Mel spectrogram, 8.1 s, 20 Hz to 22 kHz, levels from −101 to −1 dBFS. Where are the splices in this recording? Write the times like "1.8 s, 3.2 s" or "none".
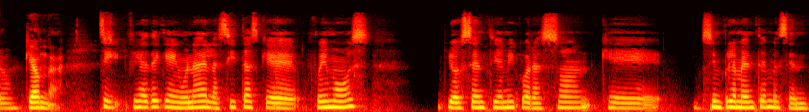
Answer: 1.0 s, 7.0 s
